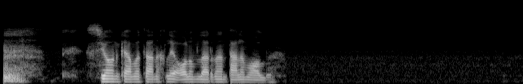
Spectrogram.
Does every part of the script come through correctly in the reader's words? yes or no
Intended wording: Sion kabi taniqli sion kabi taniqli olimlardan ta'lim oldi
no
